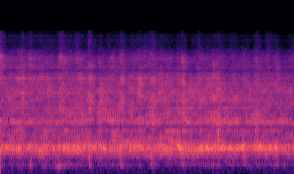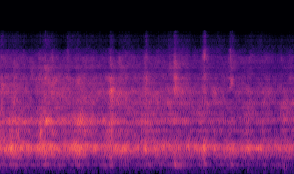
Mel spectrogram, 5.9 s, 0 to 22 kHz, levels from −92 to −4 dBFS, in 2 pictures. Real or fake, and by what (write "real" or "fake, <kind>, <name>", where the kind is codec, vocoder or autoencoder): fake, vocoder, WaveNeXt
